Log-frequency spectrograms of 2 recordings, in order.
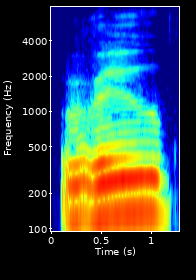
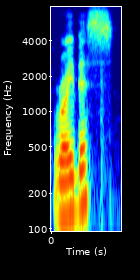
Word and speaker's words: rooibos: It is, I believe it's pronounced rooibos, Roobous, rooibos, and it's like this red tea, and it's really good.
